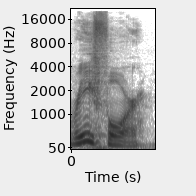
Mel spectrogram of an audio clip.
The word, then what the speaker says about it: refor: game that I call refor uh pronounced like recor just with an F here's the scenario I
